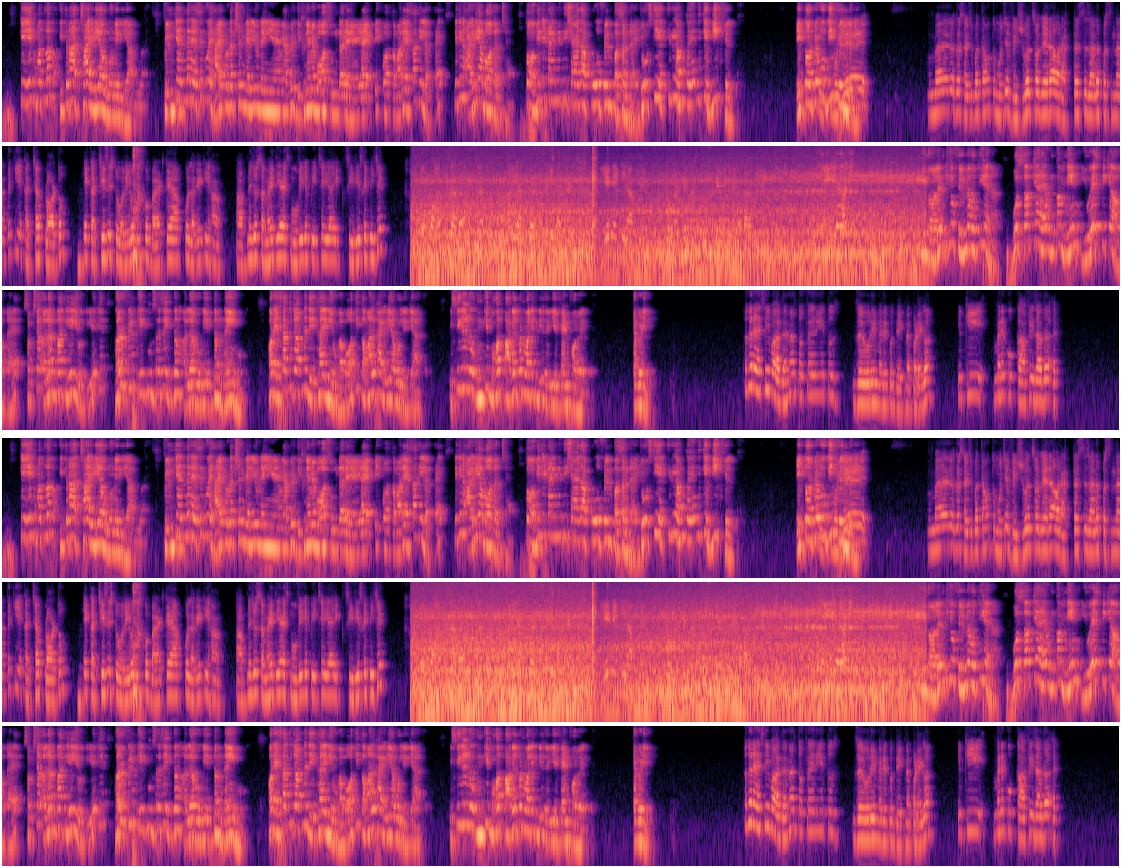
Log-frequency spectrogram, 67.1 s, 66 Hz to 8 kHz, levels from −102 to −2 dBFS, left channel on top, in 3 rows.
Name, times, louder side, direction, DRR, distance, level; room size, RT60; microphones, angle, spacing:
voice 1, 0.0-2.9 3.2-14.7 15.9-17.3 23.9-24.0 25.0-25.2 27.1-27.3 38.6-39.5 39.8-40.1 40.7-49.6 50.1-53.1 53.7-56.5 57.3-57.7, equal, ahead, 1.3 m, -29 dB
voice 2, 16.2-17.3 18.5-23.6 24.0-26.7 27.0-30.0 30.7-32.2 32.4-35.2 35.6-37.6 38.5-39.3 59.6-61.4 61.7-63.3 63.8-65.8, left 1 dB, 75° right, 2.7 m, -32 dB
sound 1, 30.5-40.8, right 3 dB, 50° right, 0.7 m, -25 dB
9.7 x 4.3 x 2.8 m
head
